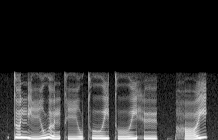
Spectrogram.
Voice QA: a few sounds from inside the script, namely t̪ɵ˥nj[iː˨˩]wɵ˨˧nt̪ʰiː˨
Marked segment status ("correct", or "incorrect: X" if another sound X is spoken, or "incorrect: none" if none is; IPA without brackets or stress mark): incorrect: iː˨˥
